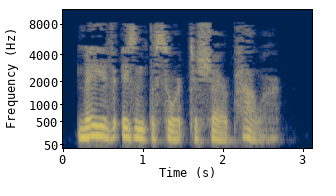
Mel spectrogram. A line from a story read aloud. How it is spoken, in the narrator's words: Gabriel cut in calmly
